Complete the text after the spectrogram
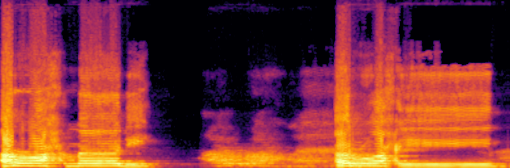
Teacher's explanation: Alhamdulillah jadi puan-puan pastikan nak sebut ra tak payah muncung midir puan-puan hanya tebalkan pada R itu dengan cara melengkungkan belakang hujung lidah ke gusi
